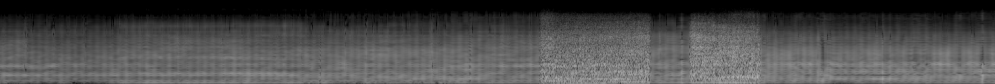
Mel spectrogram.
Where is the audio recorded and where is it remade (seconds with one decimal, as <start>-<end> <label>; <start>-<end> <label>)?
0.0-5.4 remade; 5.4-6.5 recorded; 6.5-6.9 remade; 6.9-7.6 recorded; 7.6-10.0 remade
